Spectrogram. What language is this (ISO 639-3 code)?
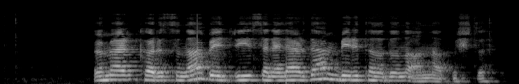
tur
